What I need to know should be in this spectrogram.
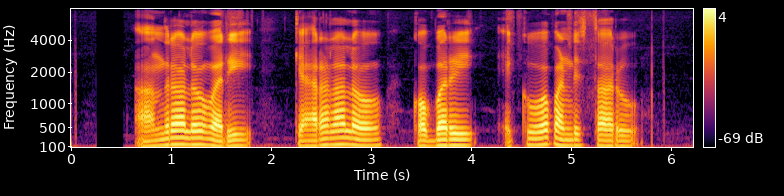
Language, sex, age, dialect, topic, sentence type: Telugu, male, 18-24, Utterandhra, agriculture, statement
